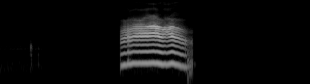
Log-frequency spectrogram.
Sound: cat meowing

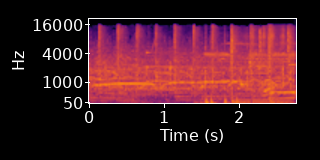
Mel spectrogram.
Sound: cheering

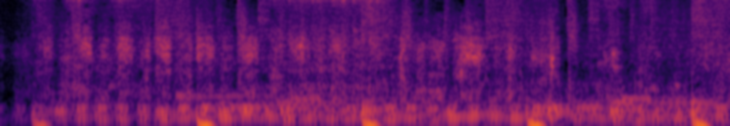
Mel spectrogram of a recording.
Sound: tool scraping

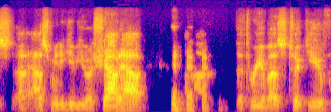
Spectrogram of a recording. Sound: chuckles

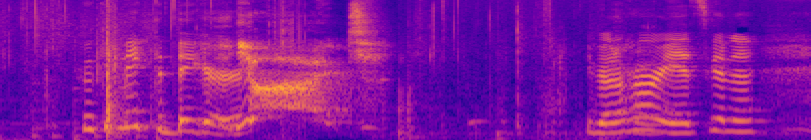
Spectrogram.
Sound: screaming

